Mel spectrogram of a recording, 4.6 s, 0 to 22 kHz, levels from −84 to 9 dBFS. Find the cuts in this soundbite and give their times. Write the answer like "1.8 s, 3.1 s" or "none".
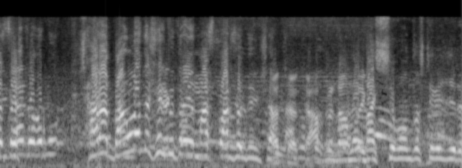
3.5 s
